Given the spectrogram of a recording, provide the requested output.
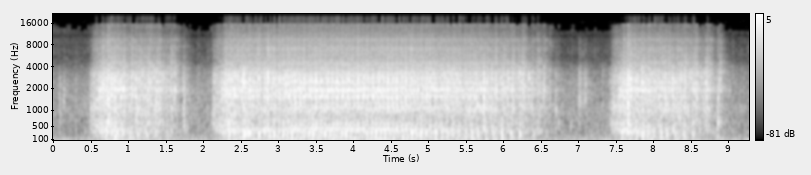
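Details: Troy-Bilt TB4HB EC leaf blower, unstarted 4–5 years, full choke, primed: surging and stumbling between pulls, uneven buzzing beat at running speed. Air breather loaded with oil via crankcase overflow tube; blow-by past the piston rings pressurizing crankcase.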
